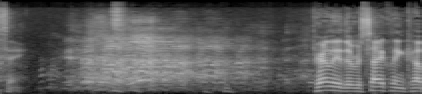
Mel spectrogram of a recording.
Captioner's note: laughter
